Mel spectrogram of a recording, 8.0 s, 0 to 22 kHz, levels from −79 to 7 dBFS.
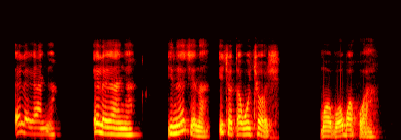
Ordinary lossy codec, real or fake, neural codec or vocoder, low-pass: MP3, 64 kbps; real; none; 7.2 kHz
